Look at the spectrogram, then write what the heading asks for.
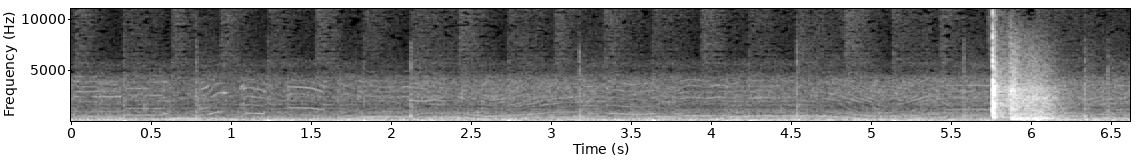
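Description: A crossbow with an anti-dry-fire bolt sensor shooting a bolt: one sharp, loud snap near the end with a short, decaying twang, after a quiet stretch holding a few faint clicks.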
